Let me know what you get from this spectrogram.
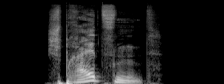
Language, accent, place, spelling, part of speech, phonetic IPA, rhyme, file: German, Germany, Berlin, spreizend, verb, [ˈʃpʁaɪ̯t͡sn̩t], -aɪ̯t͡sn̩t, De-spreizend.ogg
- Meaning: present participle of spreizen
